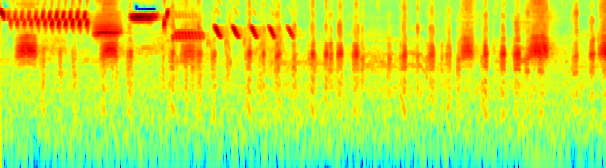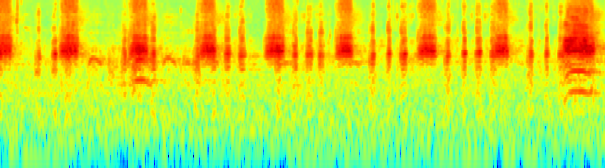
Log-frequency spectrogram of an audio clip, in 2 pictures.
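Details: Mallards quack in rapid, uneven bursts throughout, while a small bird's high whistled notes and a quick trill appear in the first two seconds.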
